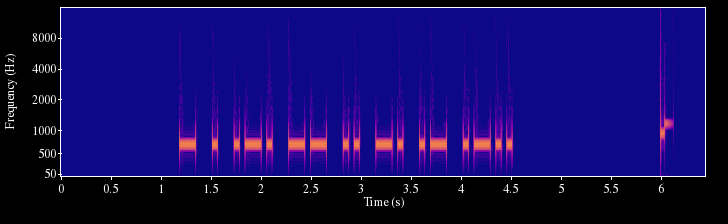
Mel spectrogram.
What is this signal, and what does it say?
Morse code, heard as a keyed tone, about 22 wpm, 700 Hz. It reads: TERMINAL
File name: practice / 22wpm / Eight Letter Words - 22wpm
